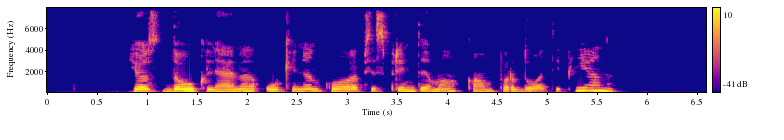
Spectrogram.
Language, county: Lithuanian, Vilnius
